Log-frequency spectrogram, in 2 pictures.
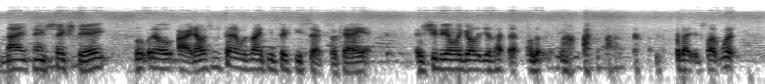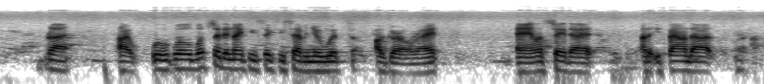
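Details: Stuttering in an adult man who has stuttered since second grade, heard while interviewing someone.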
